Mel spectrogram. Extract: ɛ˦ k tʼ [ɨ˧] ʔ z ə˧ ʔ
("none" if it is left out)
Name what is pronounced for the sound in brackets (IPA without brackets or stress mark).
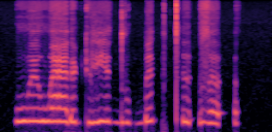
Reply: ɨ˧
